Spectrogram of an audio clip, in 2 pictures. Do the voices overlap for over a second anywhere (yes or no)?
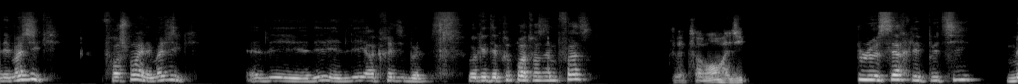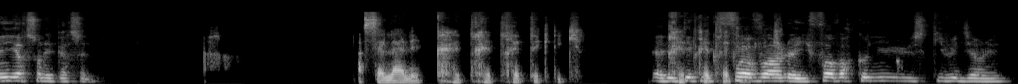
yes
